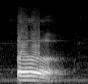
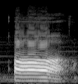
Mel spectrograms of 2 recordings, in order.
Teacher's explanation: अ में प्राणवायु कम निकलती है और आ में ज्यादा निकलती है। तो अ ह्रस्व है और आ दीर्घ स्वर है।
